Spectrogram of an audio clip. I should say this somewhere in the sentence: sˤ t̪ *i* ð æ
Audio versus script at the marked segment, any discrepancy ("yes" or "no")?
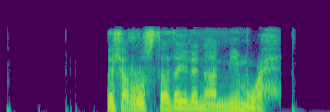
yes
